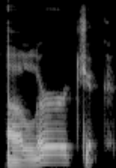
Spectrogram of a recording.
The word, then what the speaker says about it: allergic: The stress is on the second syllable. Allergic. Allergic. Here the al is not pronounced all but pronounced uh like in cup and up because it's not stressed.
